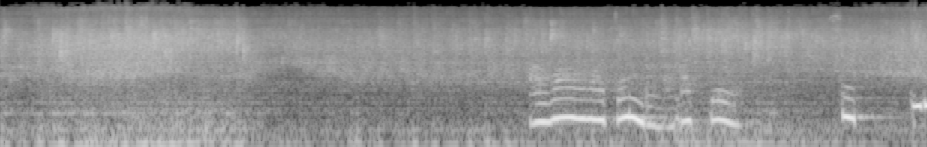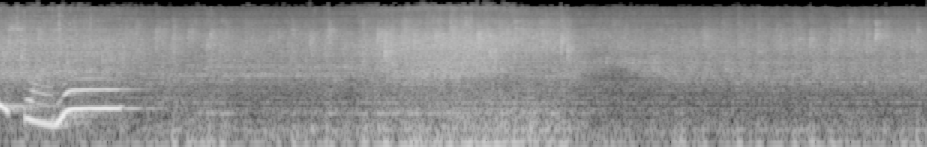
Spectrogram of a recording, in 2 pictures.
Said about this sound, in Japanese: そろそろ泡流すよ。シャンプー目に入らないように気をつけてね。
